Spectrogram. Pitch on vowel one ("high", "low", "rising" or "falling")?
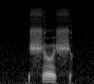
low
